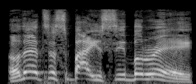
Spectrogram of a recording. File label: saying thats a spicy beret faux italian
